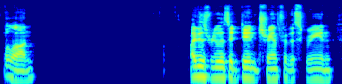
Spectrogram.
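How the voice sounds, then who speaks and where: With game music in the background, the streamer reads on-screen visual novel text and chats informally, swearing at times. He speaks unhurriedly in a mid-range voice that's pushed and bright, his intonation fairly even.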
